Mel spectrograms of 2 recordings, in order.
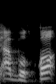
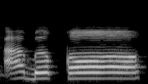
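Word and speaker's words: أبقى: Nah, jangan di abqo ya. Jangan ada hamzah hamzah sukun ya. Abqo dua harakat aja.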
